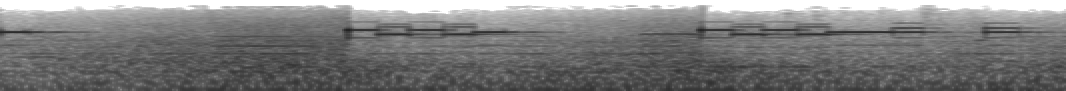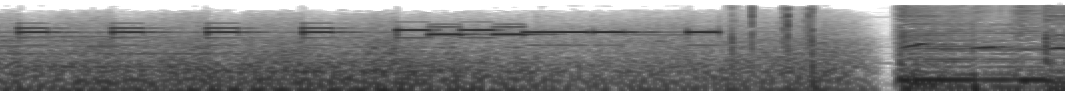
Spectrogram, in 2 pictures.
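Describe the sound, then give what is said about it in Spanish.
A mobile phone ringtone chirps a repeating electronic melody of high, stepped tones over a busy, noisy background, cutting off abruptly near the end before a short burst of different noise. “Si pensaste que sonaba tu celular, es momento de cambiarte a un smartphone.”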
